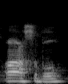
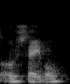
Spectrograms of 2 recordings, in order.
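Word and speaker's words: Au Sable Forks: forks New York right through here now it's pronounced aible in Upstate New York it is not pronounced OS uh and I I have personally been there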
